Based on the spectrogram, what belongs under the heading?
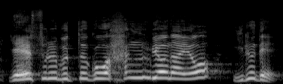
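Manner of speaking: high, loud, drawn-out verse quote; emphatic scripture quote. Acted. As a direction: hammer out the verse slowly. Re-reads verse to stress Peter's protest. (성경 구절을 높고 크게 강조하며 인용)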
